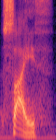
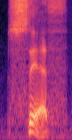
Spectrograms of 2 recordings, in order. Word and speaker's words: scythe: Scythe, S-C-Y-T-H-E, right? Which is used for harvesting. And in my head, I always pronounce that word Sith. Was what? Yeah, Sith. But it is not the Dark Lord from Star Wars. Yeah. Which is S-I-T-H. Scythe.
